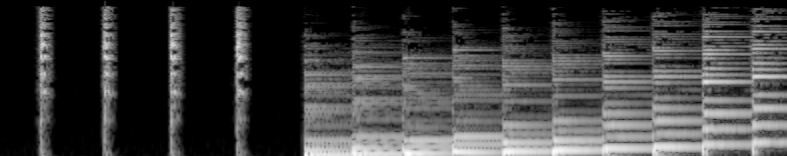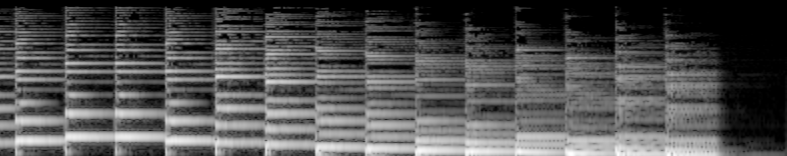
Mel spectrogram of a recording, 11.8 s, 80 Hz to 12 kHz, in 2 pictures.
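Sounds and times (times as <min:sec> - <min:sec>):
C sharp minor pentatonic melody: 0:02.3 - 0:11.4.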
